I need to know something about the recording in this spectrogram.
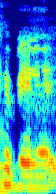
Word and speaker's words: Cabello: Cabello.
